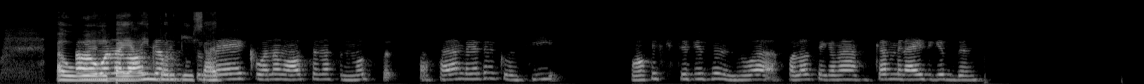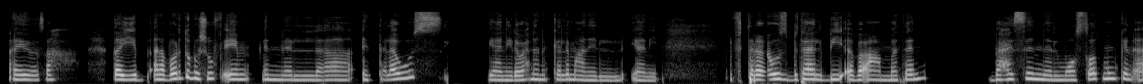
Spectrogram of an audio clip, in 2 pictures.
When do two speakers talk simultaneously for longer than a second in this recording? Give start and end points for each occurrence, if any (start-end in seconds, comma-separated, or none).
0.8-2.2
